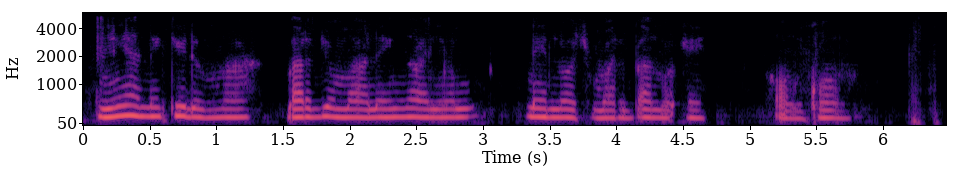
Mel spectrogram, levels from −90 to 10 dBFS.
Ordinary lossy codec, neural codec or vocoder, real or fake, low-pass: none; codec, 16 kHz, 4.8 kbps, FACodec; fake; 5.4 kHz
